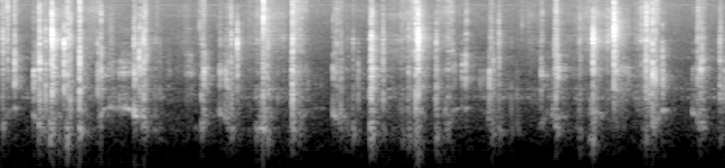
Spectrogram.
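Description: A small, hollow, opaque white plastic Alive vitamin bottle with a white plastic cap is held in one hand while fingertips and short nails tap and scratch the cap. Dense, quick, bright clicks and scratchy crinkling sounds carry mostly high tones with almost no low end, and each tap dies away almost at once.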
